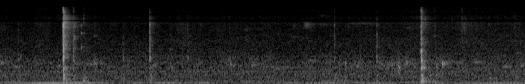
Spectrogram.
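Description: A few light clicks, the loudest about half a second in and another near four seconds, as the plexiglass light-guide panel of an LCD backlight is worked loose at its corner against the metal frame, over a low steady hum.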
